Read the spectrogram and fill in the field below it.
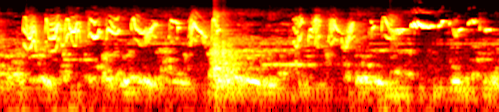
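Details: Asian pied starling, freshly moulted, giving bursts of wavering whistles and harsh chatter, broken by a brief pause, then a further run of looping whistled notes.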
